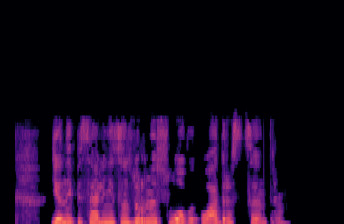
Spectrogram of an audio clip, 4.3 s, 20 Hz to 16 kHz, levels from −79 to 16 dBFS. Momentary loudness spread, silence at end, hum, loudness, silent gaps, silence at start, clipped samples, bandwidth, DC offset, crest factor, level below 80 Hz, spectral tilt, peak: 22 LU; 0.7 s; none; -19 LUFS; 0.59-0.65 s; 0.2 s; under 0.1%; 8 kHz; under 0.1%; 18 dB; -60 dBFS; -4.5 dB/octave; -2 dBFS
